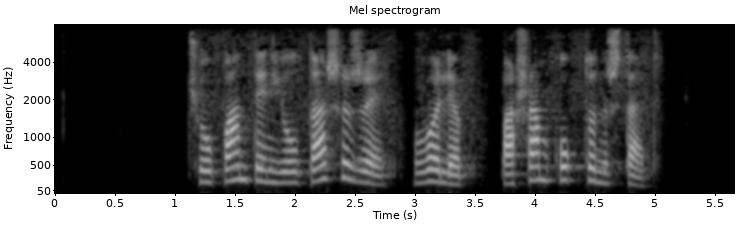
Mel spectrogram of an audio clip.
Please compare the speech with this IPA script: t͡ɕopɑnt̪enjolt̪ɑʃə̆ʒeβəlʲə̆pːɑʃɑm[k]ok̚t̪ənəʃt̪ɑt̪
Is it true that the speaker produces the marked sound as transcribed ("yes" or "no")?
yes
